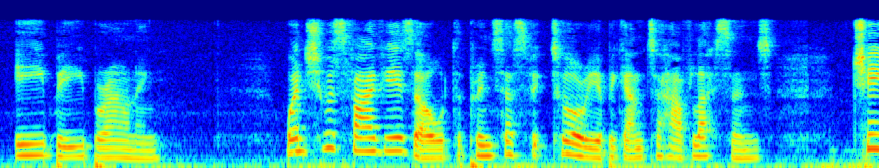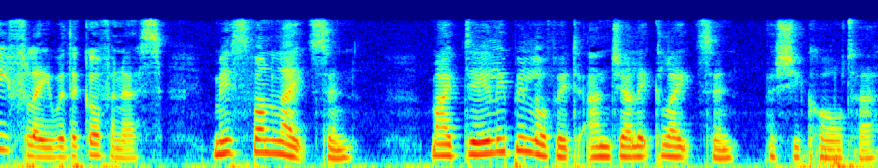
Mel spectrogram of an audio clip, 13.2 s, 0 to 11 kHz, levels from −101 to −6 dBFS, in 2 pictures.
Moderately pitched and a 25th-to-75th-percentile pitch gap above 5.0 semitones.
Yes: medium, 155 Hz; wide, 5.6 semitones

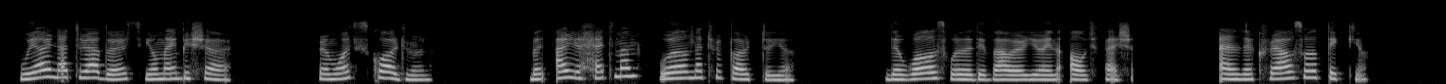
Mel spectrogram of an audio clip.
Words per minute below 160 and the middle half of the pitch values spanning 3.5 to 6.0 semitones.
Yes: average, 145 wpm; average, 4.1 semitones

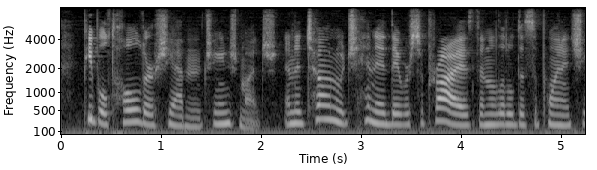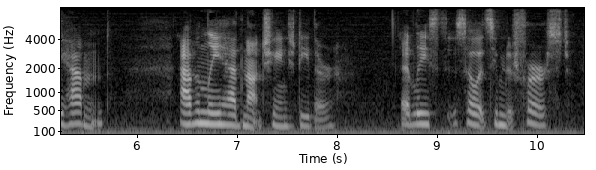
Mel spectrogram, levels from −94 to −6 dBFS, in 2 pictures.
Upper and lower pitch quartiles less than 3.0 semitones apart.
Yes: narrow, 2.4 semitones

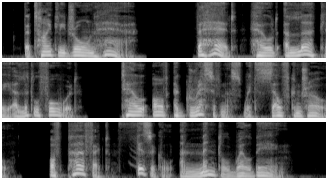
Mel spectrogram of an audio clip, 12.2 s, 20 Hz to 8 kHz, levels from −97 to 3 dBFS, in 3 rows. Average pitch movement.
Yes: average, 4.5 semitones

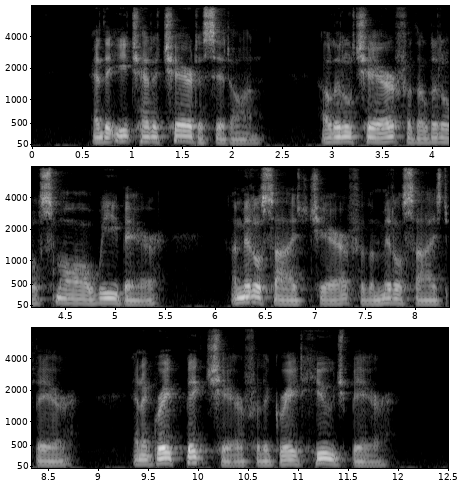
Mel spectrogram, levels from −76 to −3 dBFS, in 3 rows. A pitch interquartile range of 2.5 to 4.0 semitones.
No: average, 4.6 semitones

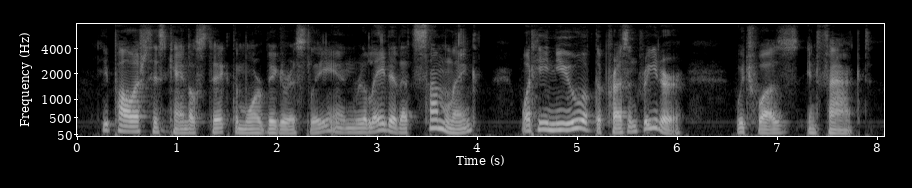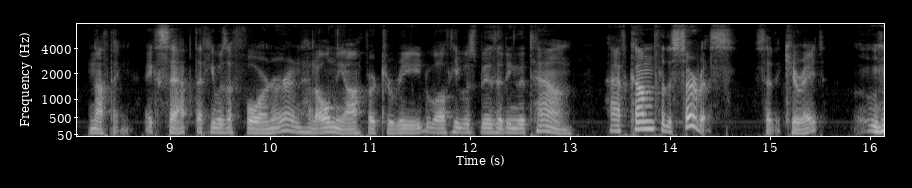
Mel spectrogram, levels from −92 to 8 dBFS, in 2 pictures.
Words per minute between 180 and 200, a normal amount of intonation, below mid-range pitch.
Yes: average, 190 wpm; average, 5.0 semitones; low, 110 Hz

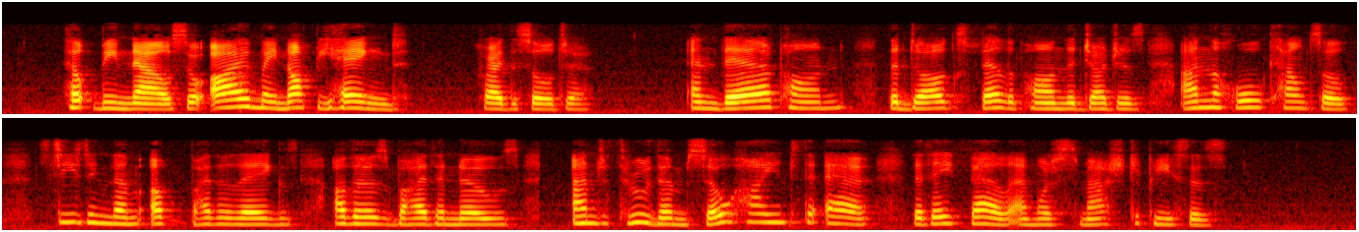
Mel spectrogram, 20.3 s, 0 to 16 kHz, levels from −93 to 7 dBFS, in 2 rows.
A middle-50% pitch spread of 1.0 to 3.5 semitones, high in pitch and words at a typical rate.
Yes: average, 2.7 semitones; high, 200 Hz; average, 150 wpm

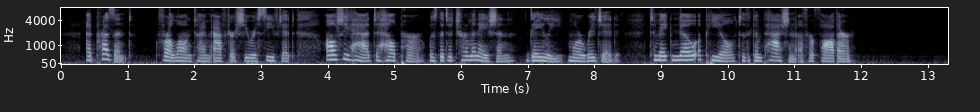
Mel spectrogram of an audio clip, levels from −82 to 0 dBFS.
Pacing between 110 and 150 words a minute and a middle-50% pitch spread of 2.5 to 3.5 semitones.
No: average, 145 wpm; average, 4.5 semitones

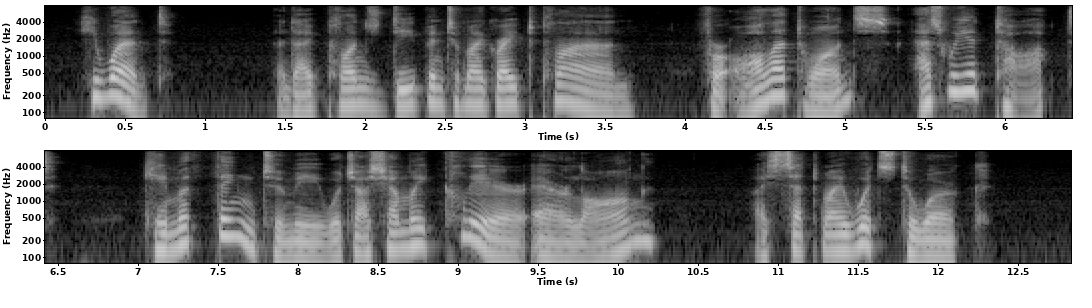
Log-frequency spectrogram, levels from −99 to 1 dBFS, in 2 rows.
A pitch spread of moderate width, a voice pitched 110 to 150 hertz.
No: wide, 8.3 semitones; low, 135 Hz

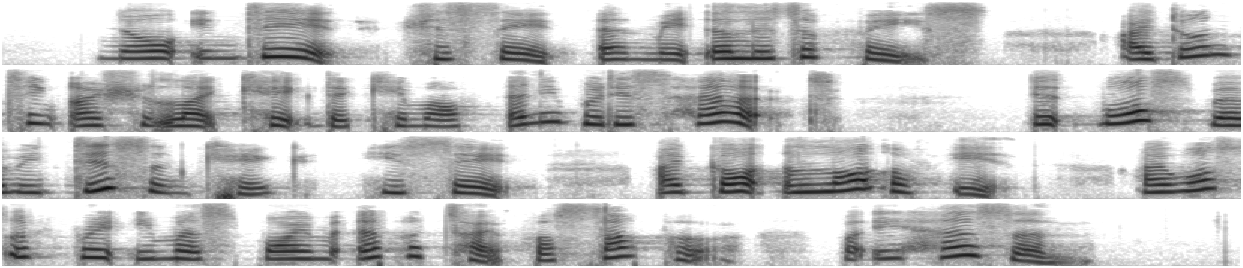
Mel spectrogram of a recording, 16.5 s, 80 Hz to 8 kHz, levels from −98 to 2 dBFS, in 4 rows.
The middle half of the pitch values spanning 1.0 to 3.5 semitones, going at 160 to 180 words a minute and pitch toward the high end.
No: average, 4.3 semitones; average, 175 wpm; very high, 335 Hz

